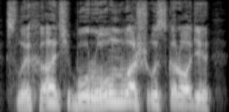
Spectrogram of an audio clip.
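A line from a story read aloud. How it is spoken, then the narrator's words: Uncertain shout. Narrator (Russian): неуверенно крикнул матрос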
